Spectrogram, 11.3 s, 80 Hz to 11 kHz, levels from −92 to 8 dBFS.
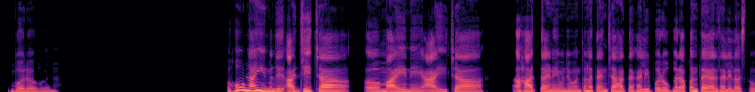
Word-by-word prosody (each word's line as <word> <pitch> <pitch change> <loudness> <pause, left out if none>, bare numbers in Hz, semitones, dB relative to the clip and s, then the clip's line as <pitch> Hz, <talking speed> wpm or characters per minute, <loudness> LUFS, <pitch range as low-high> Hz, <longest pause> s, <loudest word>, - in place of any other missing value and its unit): बरोबर. 190 -1 -6 2.6
हो 315 +8 +3
नाही 295 0 +7
म्हणजे 240 +2 +1
आजीच्या 230 +6 +2 0.6
अ, 205 -1 -2
मायेनी, 195 0 0
आईच्या 185 +3 -2 0.9
हातानी, 195 -1 0
म्हणजे 195 +1 -2
म्हणतो 200 +4 -3
ना 260 - +3
त्यांच्या 200 +2 0
हाताखाली 215 +1 -2
बरोबर 205 +2 -1
आपण 220 +2 +2
तयार 200 -1 +2
झालेलो 190 -3 -3
असतो. 180 0 -8
200 Hz, 100 wpm, -24 LUFS, 190-220 Hz, 2.6 s, नाही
